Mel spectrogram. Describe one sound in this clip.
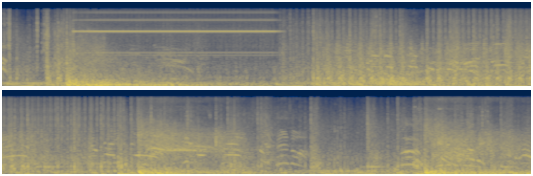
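Loud explosions boom and rumble nearby.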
